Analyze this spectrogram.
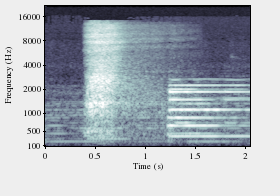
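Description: A person exhales one short, airy breath during a guided breathing exercise, a soft hissing rush that fades within a moment, followed by a sustained humming harmonic tone.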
